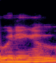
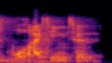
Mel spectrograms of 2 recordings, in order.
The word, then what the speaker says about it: Whitington: I remember it distinctly, Chair, because on that occasion you mispronounced my name as you're still doing, but it's a very common error. Oh, there you go. It's Whitington.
